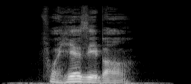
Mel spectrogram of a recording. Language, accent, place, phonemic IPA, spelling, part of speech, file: German, Germany, Berlin, /foːɐ̯ˈheːɐ̯zeːˌbaːɐ̯/, vorhersehbar, adjective, De-vorhersehbar.ogg
- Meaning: foreseeable (able to be foreseen or anticipated)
